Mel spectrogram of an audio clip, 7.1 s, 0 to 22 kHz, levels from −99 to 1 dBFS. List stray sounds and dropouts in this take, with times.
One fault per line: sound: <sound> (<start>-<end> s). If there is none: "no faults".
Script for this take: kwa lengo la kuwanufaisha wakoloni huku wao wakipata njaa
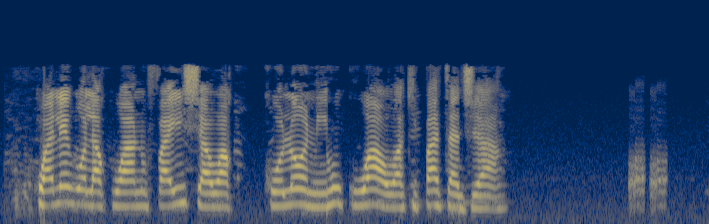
sound: laugh (6.3-6.7 s)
